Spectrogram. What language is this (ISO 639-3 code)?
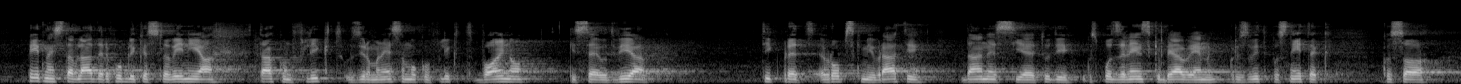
slv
